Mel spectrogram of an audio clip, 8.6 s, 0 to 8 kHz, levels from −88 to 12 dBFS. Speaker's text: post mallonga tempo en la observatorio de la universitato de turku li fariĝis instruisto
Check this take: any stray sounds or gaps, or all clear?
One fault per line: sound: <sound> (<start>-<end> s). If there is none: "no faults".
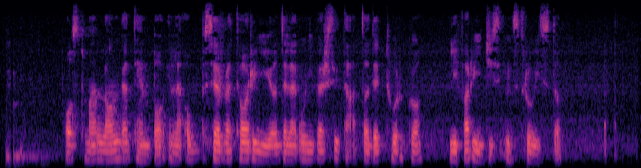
no faults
